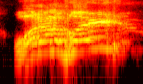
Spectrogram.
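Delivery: very high, slow, drawn-out delivery. Joking about putting a werewolf on a plane: Samuel L. Jackson impression. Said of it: "Samuel L. Jackson's like".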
